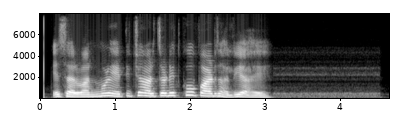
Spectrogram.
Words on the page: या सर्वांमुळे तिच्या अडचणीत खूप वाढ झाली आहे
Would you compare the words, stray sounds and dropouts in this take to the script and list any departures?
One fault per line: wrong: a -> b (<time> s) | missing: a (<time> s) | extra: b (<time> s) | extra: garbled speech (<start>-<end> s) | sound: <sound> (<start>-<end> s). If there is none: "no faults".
no faults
